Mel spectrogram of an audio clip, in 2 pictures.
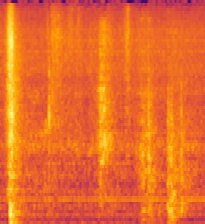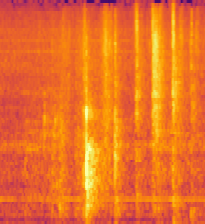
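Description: A few dull knocks and scuffs as a thick stone hearth slab is set down onto a bed of wet mortar and stood on to press it in. The loudest knock comes right at the start and another just past four seconds in.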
